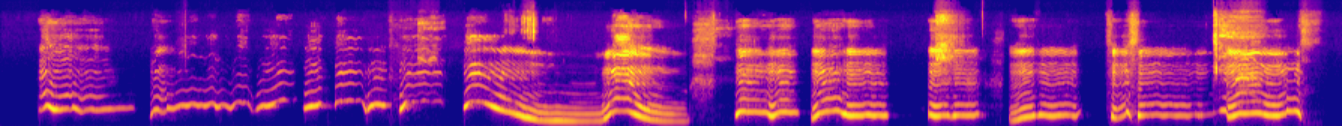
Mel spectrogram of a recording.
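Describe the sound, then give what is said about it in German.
A single person hums a pop song melody alone in short bouncy phrases with brief pauses, then a long sliding, wavering note before the quick phrases return, humming along to the song playing in the background as part of a song-guessing game. “hörst nur mein Gesumme.”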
